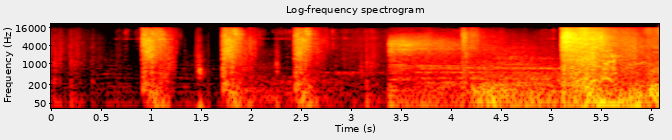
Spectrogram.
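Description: Magic spells whoosh and burst in a fight.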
